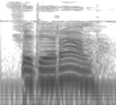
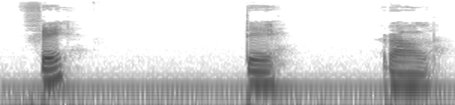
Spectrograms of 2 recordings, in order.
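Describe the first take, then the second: First: It is said smoothly as one connected word. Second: It is broken into separate syllables with pauses.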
